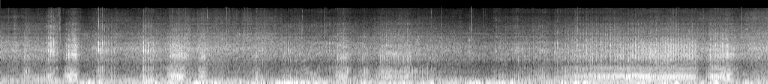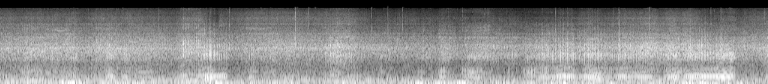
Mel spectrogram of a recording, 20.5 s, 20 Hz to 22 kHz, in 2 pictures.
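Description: KTM 450 SX-F four-stroke motocross engine heard from an onboard camera, revving up and falling back again and again through the gears, under a steady rush of wind noise.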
